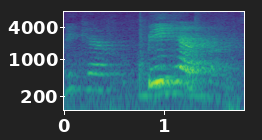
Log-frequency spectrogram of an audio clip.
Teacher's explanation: because you're giving a command, by definition, you are definite and you're sure of what you want. So it has to be the falling intonation.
